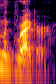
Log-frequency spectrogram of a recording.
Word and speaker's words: McGregor: So don't think about that C. It's just like McGre. So an M, a schwa, McGre, and a double G.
